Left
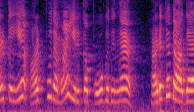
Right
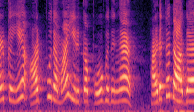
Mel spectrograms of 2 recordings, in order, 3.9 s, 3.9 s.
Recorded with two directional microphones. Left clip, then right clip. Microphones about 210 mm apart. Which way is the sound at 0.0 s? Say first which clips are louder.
Right 4 dB; centre (ahead or behind).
